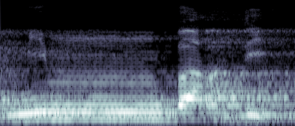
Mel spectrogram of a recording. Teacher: nun sukun bertemu ba, iqlab ditahan kayak guna sama ya. Mim mingkem ya, bibirnya mingkem.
